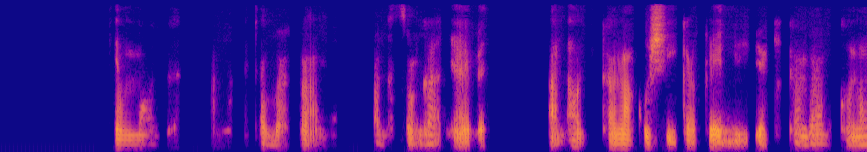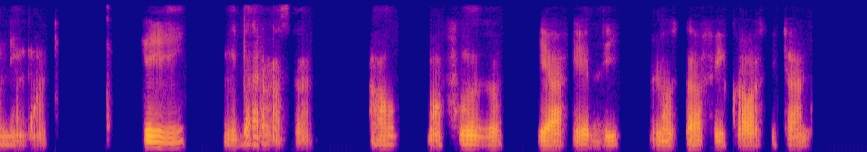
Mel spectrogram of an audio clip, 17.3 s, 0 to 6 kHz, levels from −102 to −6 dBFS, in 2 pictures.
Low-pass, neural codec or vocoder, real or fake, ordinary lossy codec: 5.4 kHz; autoencoder, 48 kHz, 32 numbers a frame, DAC-VAE, trained on Japanese speech; fake; MP3, 48 kbps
